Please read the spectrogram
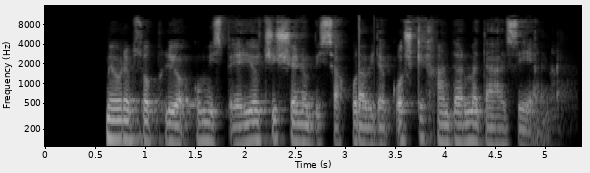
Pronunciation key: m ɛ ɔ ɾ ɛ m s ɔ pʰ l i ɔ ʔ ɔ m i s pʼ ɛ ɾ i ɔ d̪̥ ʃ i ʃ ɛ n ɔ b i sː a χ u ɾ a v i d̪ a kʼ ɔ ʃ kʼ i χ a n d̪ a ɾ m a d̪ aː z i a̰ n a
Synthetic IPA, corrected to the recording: m ɛ ɔ ɾ ɛ m s ɔ pʰ l i ɔ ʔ ɔ m i s pʼ ɛ ɾ i ɔ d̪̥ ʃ i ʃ ɛ n ɔ b i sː a χ u ɾ a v i d̪ a kʼ ɔ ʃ kʼ i χ a n d̪ a ɾ m a d̪ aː z i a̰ n a

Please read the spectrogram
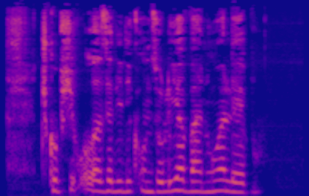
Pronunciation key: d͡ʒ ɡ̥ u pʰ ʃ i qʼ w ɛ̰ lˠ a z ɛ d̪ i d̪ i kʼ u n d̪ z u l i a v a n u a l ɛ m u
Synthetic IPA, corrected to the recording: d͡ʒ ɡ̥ u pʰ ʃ i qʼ w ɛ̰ lˠ a z ɛ d̪ i d̪ i kʼ u n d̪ z u l i a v a n u a l ɛ b u

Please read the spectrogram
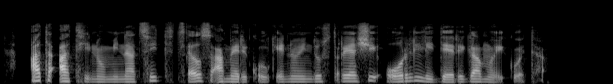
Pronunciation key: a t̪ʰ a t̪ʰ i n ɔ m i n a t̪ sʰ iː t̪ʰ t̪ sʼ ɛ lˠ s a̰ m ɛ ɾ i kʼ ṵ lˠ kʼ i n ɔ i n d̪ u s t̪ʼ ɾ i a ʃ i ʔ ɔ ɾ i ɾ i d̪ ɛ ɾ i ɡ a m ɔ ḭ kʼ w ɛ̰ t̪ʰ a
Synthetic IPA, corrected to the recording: a t̪ʰ a t̪ʰ i n ɔ m i n a t̪ sʰ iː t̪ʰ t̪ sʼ ɛ lˠ s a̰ m ɛ ɾ i kʼ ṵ lˠ kʼ i n ɔ i n d̪ u s t̪ʼ ɾ i a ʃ i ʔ ɔ ɾ i l i d̪ ɛ ɾ i ɡ a m ɔ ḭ kʼ w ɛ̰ t̪ʰ a

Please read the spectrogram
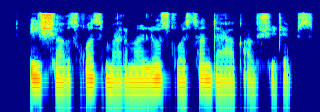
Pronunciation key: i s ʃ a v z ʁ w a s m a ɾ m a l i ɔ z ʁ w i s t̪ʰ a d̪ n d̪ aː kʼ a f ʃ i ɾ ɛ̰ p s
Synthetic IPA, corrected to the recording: i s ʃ a v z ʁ w a s m a ɾ m a l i ɔ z ʁ w a s t̪ʰ a n d̪ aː kʼ a f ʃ i ɾ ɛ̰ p s

